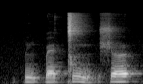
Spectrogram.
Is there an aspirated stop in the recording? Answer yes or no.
no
